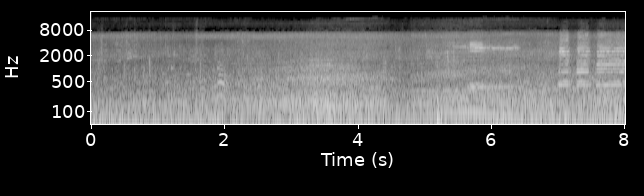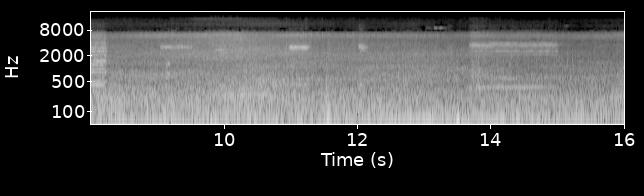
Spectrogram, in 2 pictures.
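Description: Car horns honking in a series of short toots, the densest burst of quick blasts about halfway through and a longer blast near the end, over steady engine and road noise from cars driving past.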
